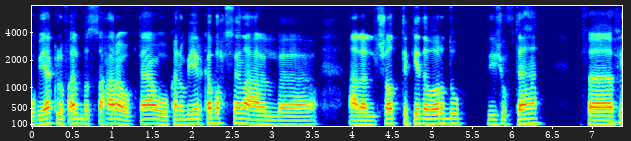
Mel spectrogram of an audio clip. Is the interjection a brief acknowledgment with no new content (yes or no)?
yes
